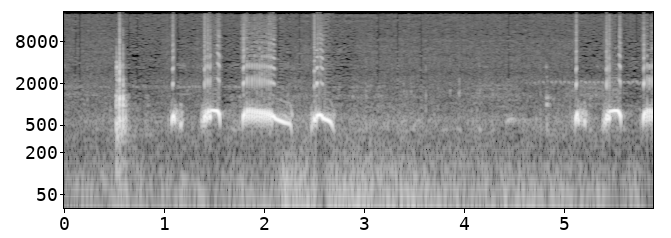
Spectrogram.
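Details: Spotted dove used for live decoy calling gives a full phrase of two short hoots, a long wavering coo and a final dropping note, followed after a pause by the start of another phrase, with a brief click at the start.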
